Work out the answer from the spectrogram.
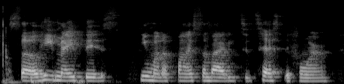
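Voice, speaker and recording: A woman with a lowish, level, slightly mellow voice reads a bit quickly in a roomy space with faint background noise. She's sharing a bedtime picture book with a child, pausing for relaxed asides about the pictures and remarks to her young listener.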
